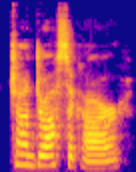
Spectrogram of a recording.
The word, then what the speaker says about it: Chandrasekhar: and squishes it so Chandrashekhar is how you say this name this was a really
